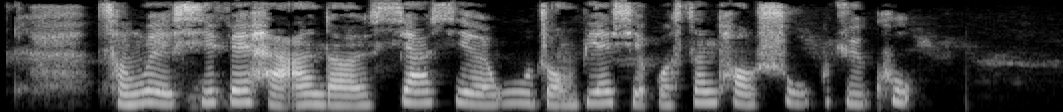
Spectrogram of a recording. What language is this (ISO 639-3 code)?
zho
